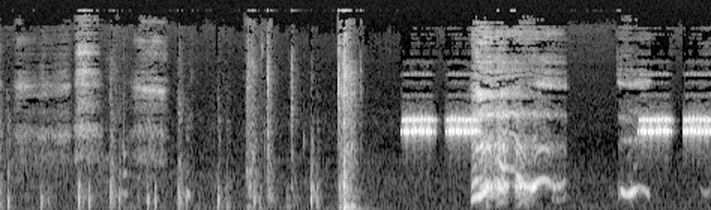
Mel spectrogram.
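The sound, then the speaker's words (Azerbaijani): A telephone ringing in a Turkish-language drama, heard as a few bursts of steady electronic ring tone in the second half. Scattered clicks and knocks come before the rings, and a voice briefly overlaps them. “Zeng açtılar.”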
